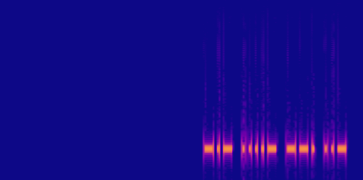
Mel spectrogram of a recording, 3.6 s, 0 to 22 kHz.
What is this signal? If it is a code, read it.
Morse code, heard as a keyed tone, about 34 wpm, 700 Hz. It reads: K4GU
